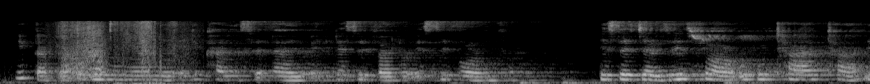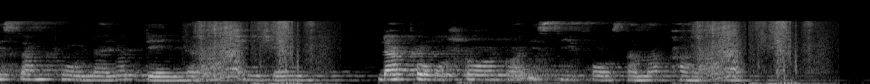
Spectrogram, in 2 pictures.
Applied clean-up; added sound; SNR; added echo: none; Zipper (clothing); 4 dB; reverberation time 1.7 s.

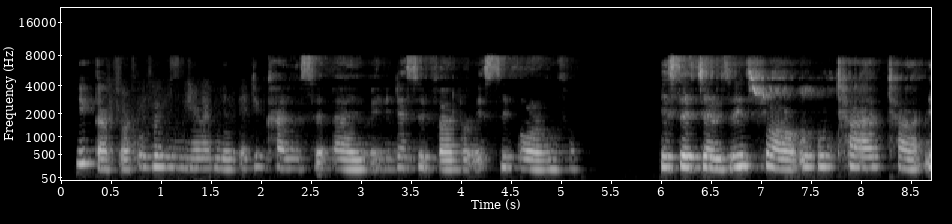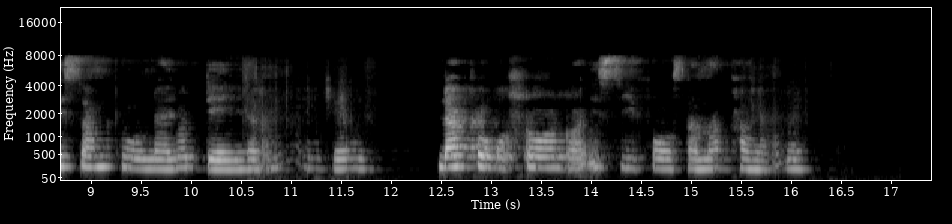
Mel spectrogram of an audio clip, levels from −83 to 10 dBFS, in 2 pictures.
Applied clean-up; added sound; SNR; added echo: neural mask model DeepFilterNet 3.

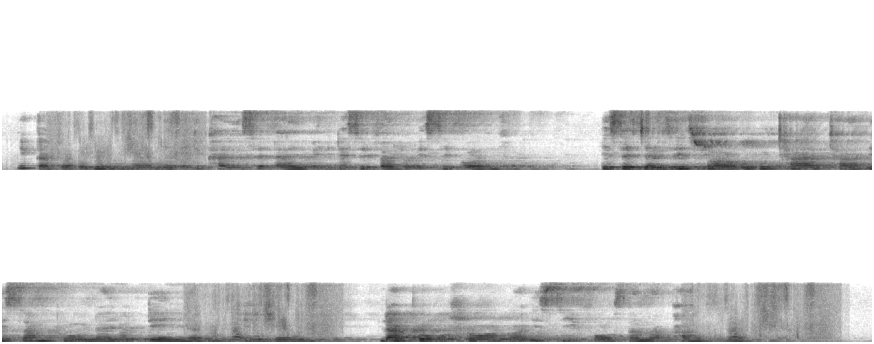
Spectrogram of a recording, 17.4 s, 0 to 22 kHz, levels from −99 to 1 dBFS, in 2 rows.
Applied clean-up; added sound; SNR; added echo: neural separator model SepFormer DNS4.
